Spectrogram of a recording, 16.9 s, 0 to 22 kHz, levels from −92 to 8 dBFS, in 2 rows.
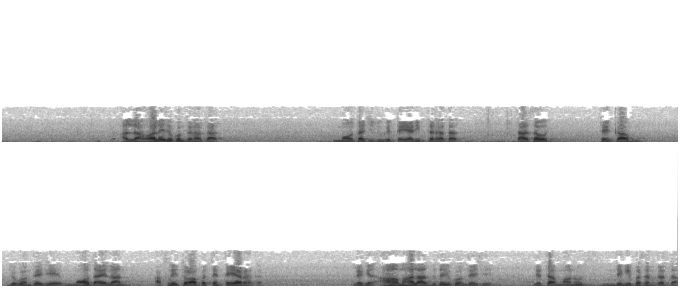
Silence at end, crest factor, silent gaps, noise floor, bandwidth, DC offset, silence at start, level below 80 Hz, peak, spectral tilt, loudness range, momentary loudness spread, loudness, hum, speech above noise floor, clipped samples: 0 s; 16 dB; none; -39 dBFS; 5.8 kHz; 0.1%; 0 s; -38 dBFS; -2 dBFS; -12 dB/octave; 3 LU; 24 LU; -18 LUFS; none; 22 dB; under 0.1%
